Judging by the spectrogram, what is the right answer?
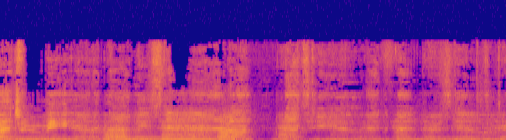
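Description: Live music played through PA speakers: a singer with band backing, the melody sung over held low notes that change every second or two.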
